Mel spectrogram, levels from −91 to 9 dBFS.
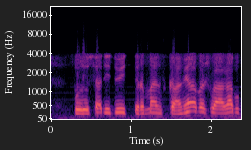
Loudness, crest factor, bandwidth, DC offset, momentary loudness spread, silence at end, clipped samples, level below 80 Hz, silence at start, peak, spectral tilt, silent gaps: -30 LUFS; 14 dB; 6 kHz; under 0.1%; 3 LU; 0 s; under 0.1%; -62 dBFS; 0.3 s; -16 dBFS; -7 dB/octave; none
